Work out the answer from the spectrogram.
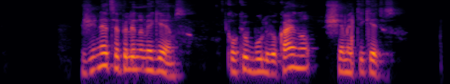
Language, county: Lithuanian, Kaunas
